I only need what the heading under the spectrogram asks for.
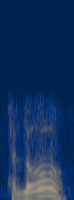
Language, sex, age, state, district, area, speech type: Assamese, female, 60+, Assam, Dibrugarh, rural, conversation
